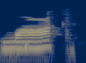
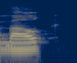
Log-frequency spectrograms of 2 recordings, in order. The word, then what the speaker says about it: Mauch: For you, it's Mock instead of Moke, and for Gedeke, it's Gedeke. I feel like even Baker says Gedeke sometimes still, or Gedeke. I'm like, it's Gedeke and it's Moke, guys.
